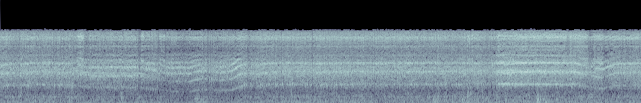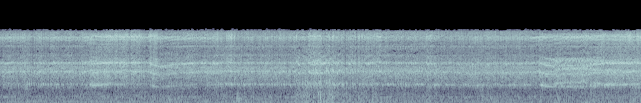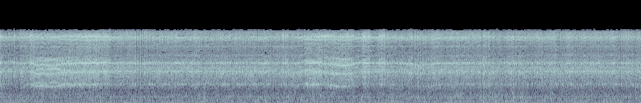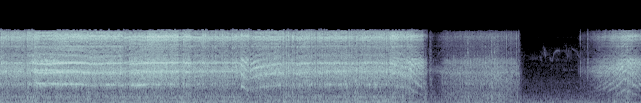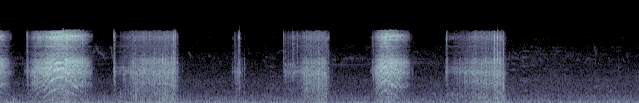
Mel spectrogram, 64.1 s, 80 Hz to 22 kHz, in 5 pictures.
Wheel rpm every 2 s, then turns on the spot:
190, 140, 170, 200, 200, 190, 190, 190, 190, 200, 190, 190, 190, 200, 200, 200, 190, 190, 200, 200, 190, 190, 190, 80, 10, 30, 30, 10, 10, 10, 10, 0.
46-50 54-58 60-62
